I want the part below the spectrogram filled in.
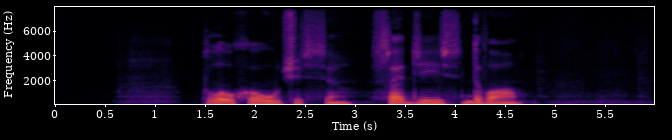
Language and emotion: Russian, sad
